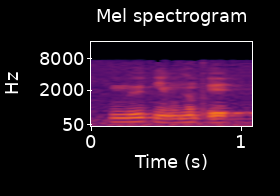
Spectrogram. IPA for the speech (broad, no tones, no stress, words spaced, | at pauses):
mʉpʲã ŋɡə̃pʼe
